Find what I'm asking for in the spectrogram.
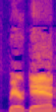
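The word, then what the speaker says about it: Berdin: And I actually should, I was corrected here, Mikhail Burden. That's why I was been butchering his name. It's Berdan or Bird, a Russian goaltender, 22 years old.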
